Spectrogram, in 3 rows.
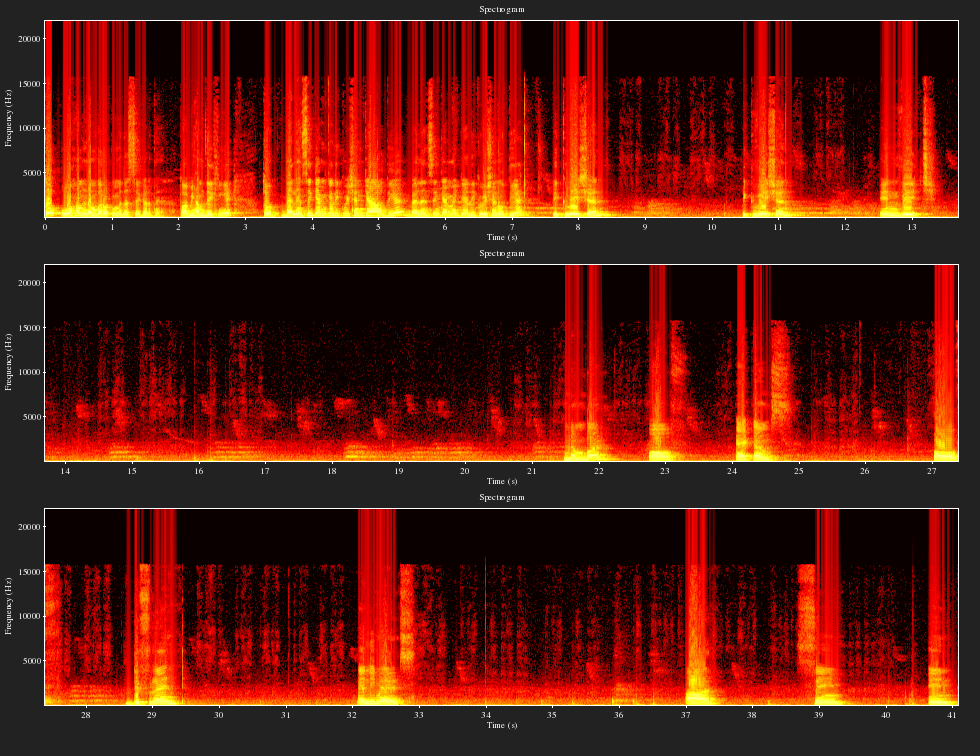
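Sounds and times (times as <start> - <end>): marker squeaking on whiteboard: 3.9 - 41.0
light scratches: 8.3 - 12.5, 13.1 - 40.6.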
